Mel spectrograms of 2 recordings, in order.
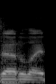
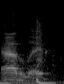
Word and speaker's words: Adelaide: This is Adelide Hunt. She's a or wait Adelaide. Sorry, I don't know why I pronounced it like that.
